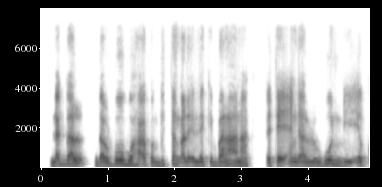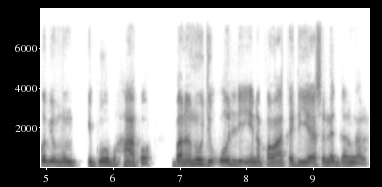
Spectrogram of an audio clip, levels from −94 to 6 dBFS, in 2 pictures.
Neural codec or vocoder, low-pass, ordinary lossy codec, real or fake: codec, 16 kHz, 2 kbps, X-Codec, HuBERT features, trained on general audio; 7.2 kHz; none; fake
